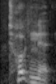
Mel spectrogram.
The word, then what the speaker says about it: Totinit: the brand is called totinit. Totinit, and I double checked on the pronunciation there. Totinit, like I'm toting it around.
